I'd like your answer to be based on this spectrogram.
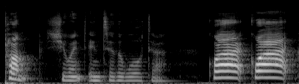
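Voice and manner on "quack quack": loud, high duck call; louder, higher quacking cry. Acted. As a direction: call the ducklings like a mother duck. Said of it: "she cried".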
